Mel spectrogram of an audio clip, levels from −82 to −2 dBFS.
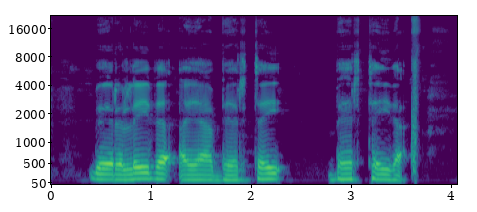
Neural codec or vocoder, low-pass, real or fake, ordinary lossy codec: none; none; real; none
